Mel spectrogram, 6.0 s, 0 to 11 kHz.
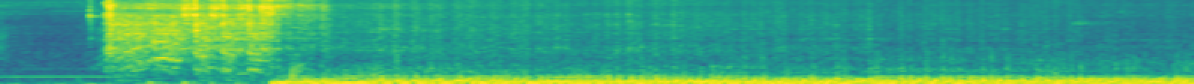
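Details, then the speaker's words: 1990 Nissan Skyline R32 GT-R RB26 that began running worse after a highway pull: fuel pump hum, brief cranking, then rough uneven misfiring idle; old ignition suspected, compression and leak-down testing planned. "Misfiring, you can hear it. It's cut down."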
